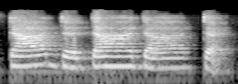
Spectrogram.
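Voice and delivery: "da, da, da, da, da" as long, short, long, long, short; stress rhythm. Shown as a demonstration. Teacher giving the word's rhythm, strong and weak beats. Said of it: "The rhythm is".

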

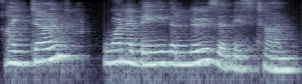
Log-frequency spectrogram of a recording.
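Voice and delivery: British-Australian "loser" without final R; British-Australian model sentence; British-Australian accent. Shown as a demonstration. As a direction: run "wanna be" together, British-Australian style. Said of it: "And with the American accent".

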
